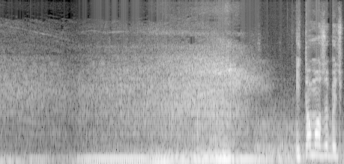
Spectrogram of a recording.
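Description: A car drives past with its engine humming.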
